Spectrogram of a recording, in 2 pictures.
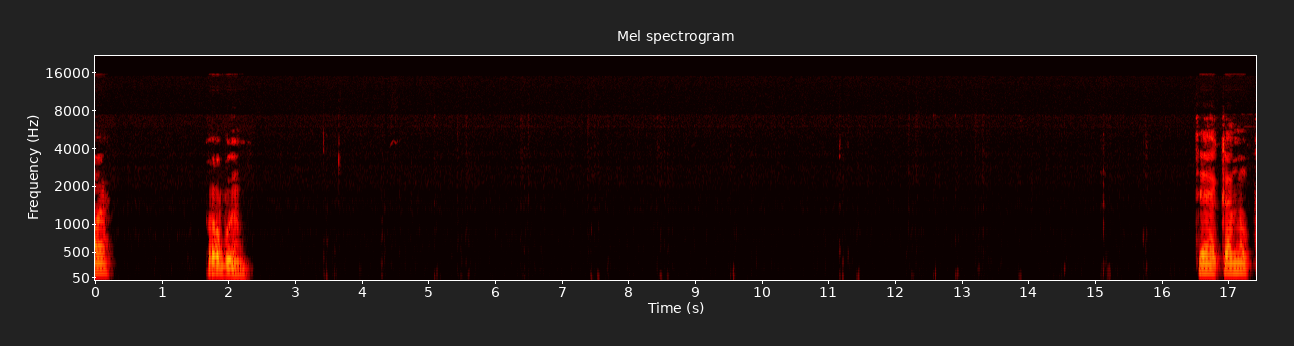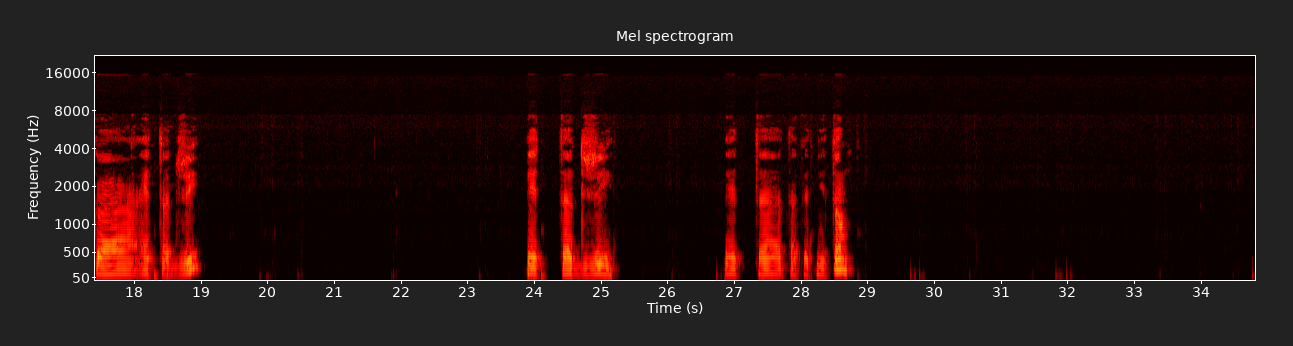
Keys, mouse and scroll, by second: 3.5 click, 5.5 shift+click, 6.4 shift+click, 8.6 shift+click, 10.0-11.3 middle drag, 15.9 middle click, 16.8 middle click, 20.0 click, 20.7-21.8 middle drag, 23.2 click, 25.2 click, 26.1 click, 28.0 click, 28.9 click, 30.7 g, 31.5 click, 33.4 click, 34.4 click.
